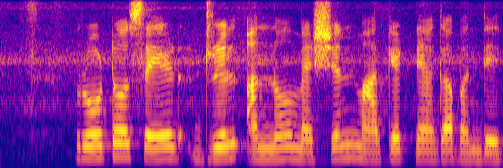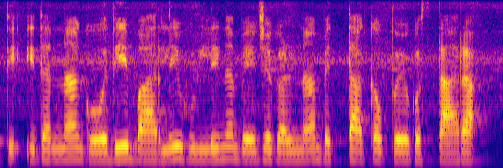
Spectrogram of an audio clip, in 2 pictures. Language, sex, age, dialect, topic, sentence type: Kannada, female, 18-24, Dharwad Kannada, agriculture, statement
